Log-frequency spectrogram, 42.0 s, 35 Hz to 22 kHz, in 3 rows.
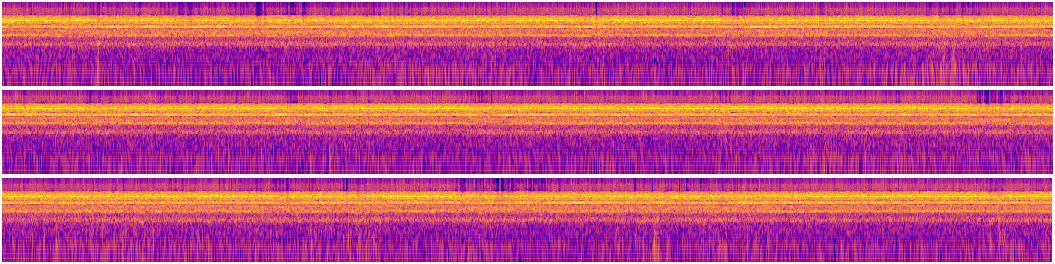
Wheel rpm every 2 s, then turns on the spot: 230, 230, 230, 230, 230, 230, 220, 230, 230, 230, 230, 240, 230, 230, 240, 230, 230, 230, 230, 230, 230.
none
